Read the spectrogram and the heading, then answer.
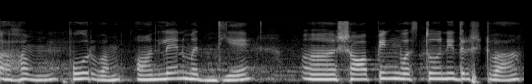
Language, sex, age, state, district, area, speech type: Sanskrit, female, 18-30, Karnataka, Uttara Kannada, rural, spontaneous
